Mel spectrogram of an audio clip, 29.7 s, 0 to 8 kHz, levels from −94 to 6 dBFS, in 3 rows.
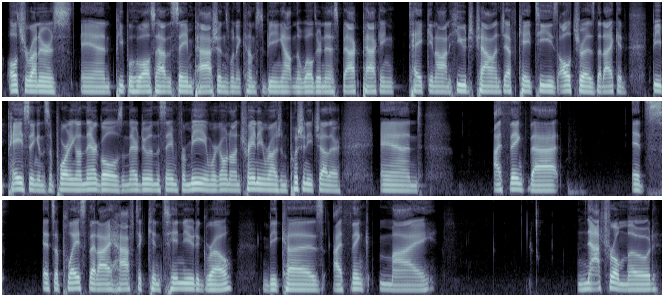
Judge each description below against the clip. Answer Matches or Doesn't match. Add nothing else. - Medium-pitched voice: Doesn't match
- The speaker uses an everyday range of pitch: Doesn't match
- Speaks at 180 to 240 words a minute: Doesn't match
